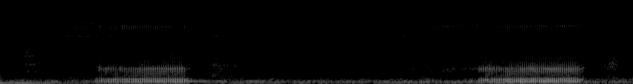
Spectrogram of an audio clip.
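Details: English Bulldog asleep and snoring heavily: two strong, buzzing snores about a second long, with softer rattling breaths between them.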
